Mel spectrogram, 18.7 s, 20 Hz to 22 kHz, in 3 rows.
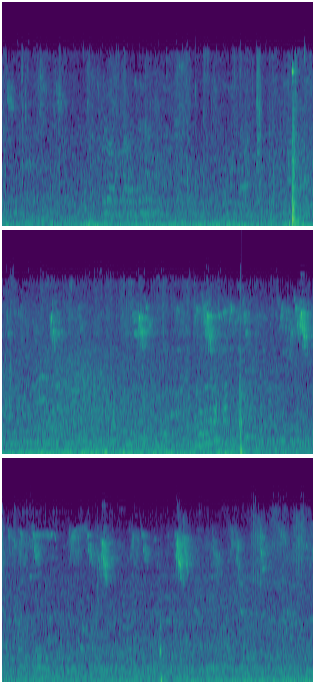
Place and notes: Bucharest WLD 2011
North Railway Station.Matache Market. Popa Tatu Str. Cismigiu Park.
